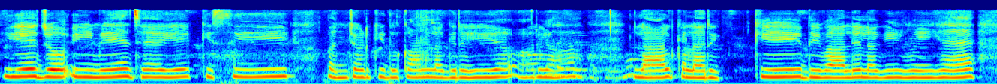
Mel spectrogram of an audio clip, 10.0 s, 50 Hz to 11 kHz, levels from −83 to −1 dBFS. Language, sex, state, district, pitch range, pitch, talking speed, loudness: Hindi, male, Andhra Pradesh, Anantapur, 240-260 Hz, 250 Hz, 125 wpm, -21 LUFS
